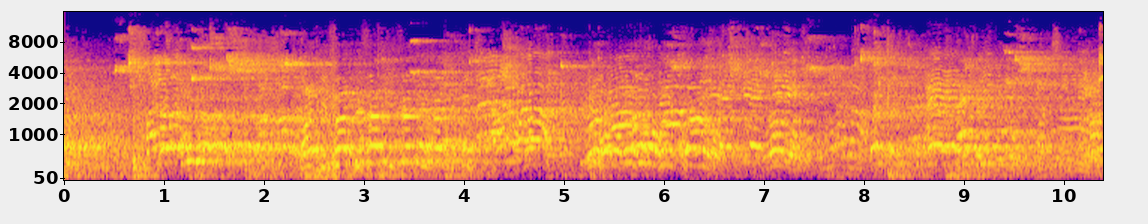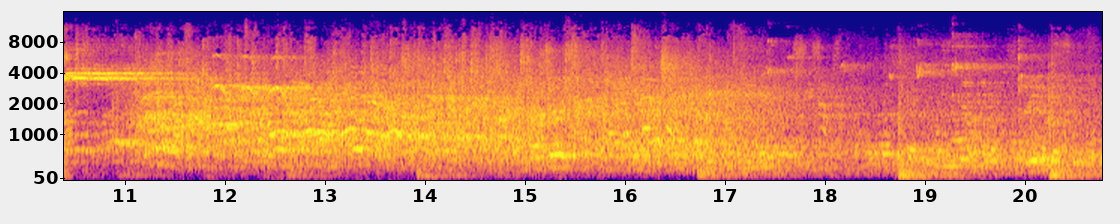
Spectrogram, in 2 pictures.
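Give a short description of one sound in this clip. Basketball sneakers squeak on a wooden court.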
